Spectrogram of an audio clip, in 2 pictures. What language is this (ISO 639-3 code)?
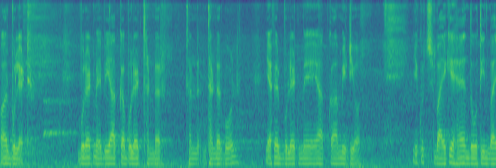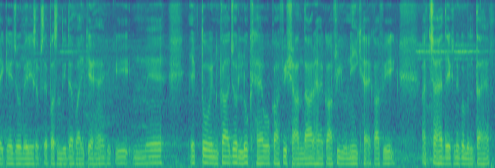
urd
